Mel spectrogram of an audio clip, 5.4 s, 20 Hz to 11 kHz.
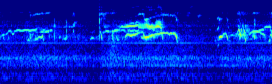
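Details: Squabbling Bald eagle parents at the Decorah nest, 30 May 2012, over a delivered fish; a loud burst of overlapping high squealing, sliding whistles peaks midway, followed by fainter chittering notes.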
